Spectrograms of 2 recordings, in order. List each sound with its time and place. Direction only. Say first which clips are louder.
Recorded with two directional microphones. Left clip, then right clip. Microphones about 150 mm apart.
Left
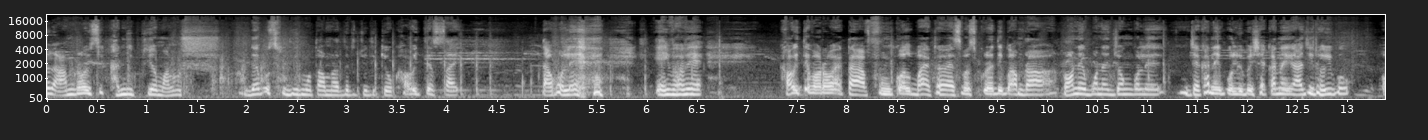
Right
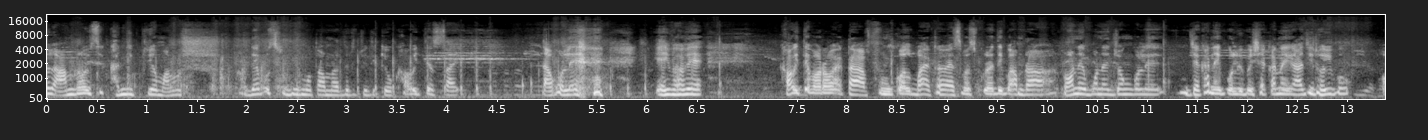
0.0 s speech: left 1 dB; 10° left (ahead or behind)
0.3 s speech: left 4 dB; 30° left (ahead or behind)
